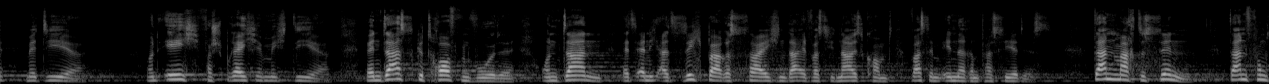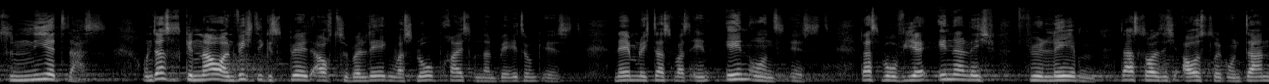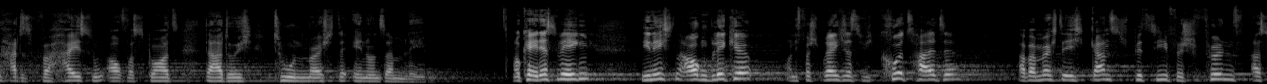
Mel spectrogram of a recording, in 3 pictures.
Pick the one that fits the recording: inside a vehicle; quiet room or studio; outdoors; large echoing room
large echoing room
